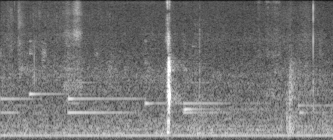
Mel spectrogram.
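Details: Man who has had a little too much to drink gives a single sharp, abrupt gulping hiccup over quiet background music in a small room; hiccups.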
